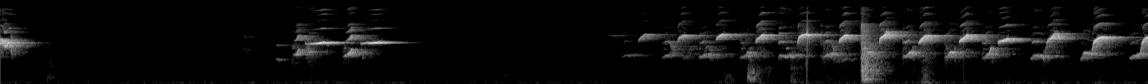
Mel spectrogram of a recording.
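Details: Male cockatiel mating sound: a short call, a brief pair of harmonic chirps after a pause, then a fast run of rising, buzzy-edged calls for five seconds, with a few sharp clicks.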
